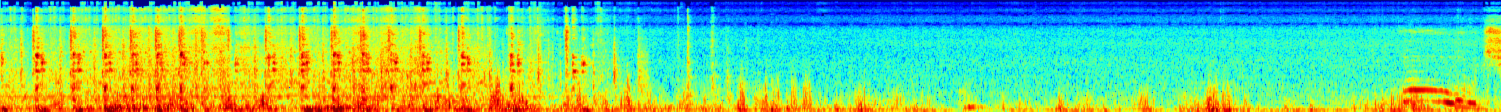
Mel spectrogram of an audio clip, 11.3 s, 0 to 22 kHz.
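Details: 1985 Chevy C10 half-ton, 305 V8 with stock Quadrajet carburettor, choke removed, start attempt five: fires in ragged uneven bursts, stumbles, barely stays alive running off the bowl and can't hold idle; owner suspects fuel, possibly distributor install.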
